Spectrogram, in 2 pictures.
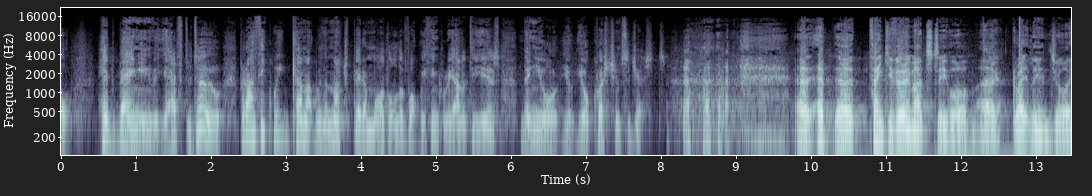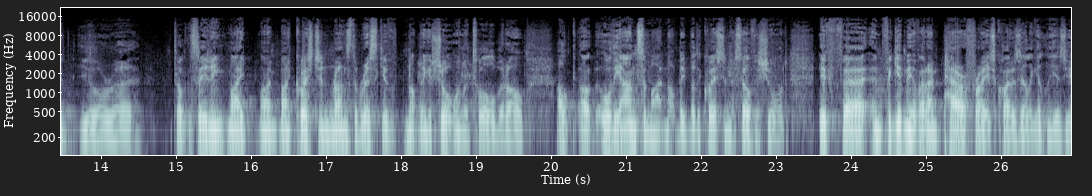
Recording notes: A Sydney Ideas and Department of Philosophy event. As part of Sydney Science Festival for National Science Week.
